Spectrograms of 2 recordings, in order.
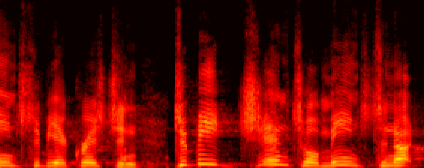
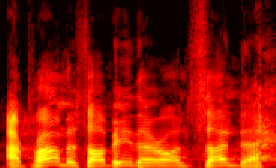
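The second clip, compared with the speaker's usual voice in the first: sheepish excuse through laughter, getting louder; laughing mock excuse; 8 dB louder than usual. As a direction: fumble an excuse while laughing. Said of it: "And then they say".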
